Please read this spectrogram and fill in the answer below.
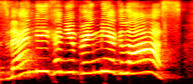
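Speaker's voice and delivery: put-on high old lady request; grandma. Old grandma calling downstairs asking Wendy for a glass, high and old. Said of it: "She goes".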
